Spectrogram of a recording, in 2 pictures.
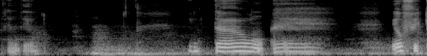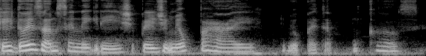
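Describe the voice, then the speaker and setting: A woman's voice: fairly low pitch, steady tone, measured pace, gravelly, dark tone, slight background noise. A Brazilian woman earnestly sharing a religious testimony in casual speech, often turning to her listeners. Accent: Brazilian Portuguese. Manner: earnest, repetitive, addresses listeners as "gente". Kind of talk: informal spoken testimony.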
